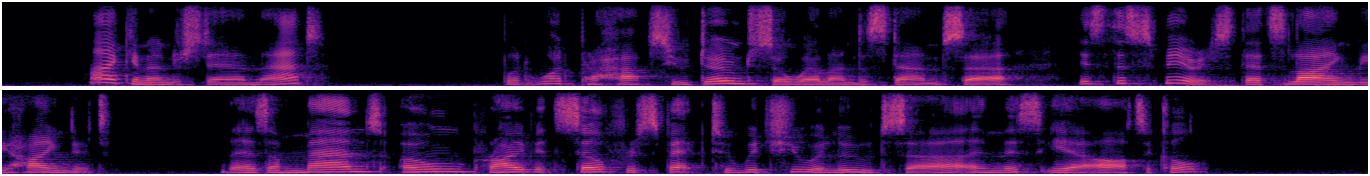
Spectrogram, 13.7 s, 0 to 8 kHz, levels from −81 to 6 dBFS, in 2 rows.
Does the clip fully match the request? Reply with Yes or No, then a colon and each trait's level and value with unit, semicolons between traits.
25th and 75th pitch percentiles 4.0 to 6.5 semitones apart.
Yes: average, 4.4 semitones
